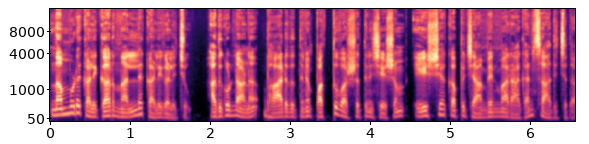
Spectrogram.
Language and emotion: Malayalam, neutral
